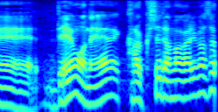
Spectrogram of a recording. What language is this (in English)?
Japanese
